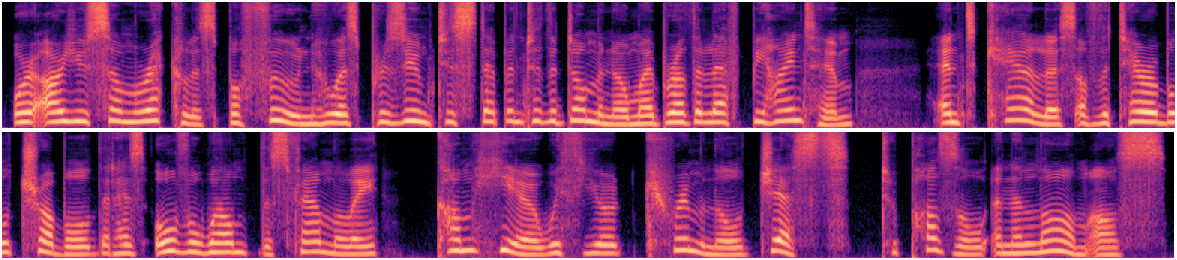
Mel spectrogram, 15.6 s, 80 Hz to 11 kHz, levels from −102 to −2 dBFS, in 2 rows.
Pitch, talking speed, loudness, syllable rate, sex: 225 Hz, 155 wpm, -18 LUFS, 4.7 syllables/s, female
